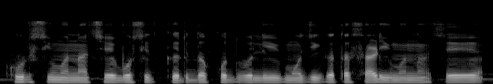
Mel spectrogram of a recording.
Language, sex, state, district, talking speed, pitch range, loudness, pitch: Halbi, male, Chhattisgarh, Bastar, 145 wpm, 100-105 Hz, -31 LUFS, 105 Hz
